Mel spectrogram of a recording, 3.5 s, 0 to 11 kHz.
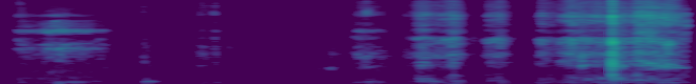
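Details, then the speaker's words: Renault Megane 2 wiper blade dragged over glass tilted off 90 degrees: short scratchy squeaking strokes and chatter from the leaning blade edge; blade must sit square to the glass. "если я его немножко наклоню Вот сторону Да мы слышим да звук [музыка] он репит иногда пищит"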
